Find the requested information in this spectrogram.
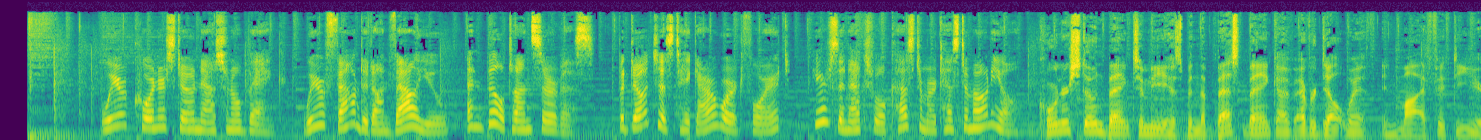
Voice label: On hold message; Cornerstone National Bank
